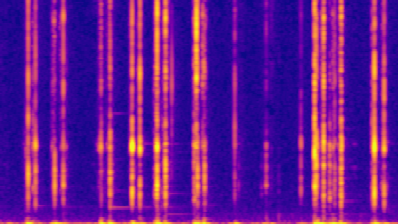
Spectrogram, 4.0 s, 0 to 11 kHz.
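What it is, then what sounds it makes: Plastic key switch tester. Fingertips rapidly press the keys of a small clear plastic 3x3 Cherry MX mechanical key switch tester. The result is quick, irregular bursts of sharp, bright clicks and clacks, centered around 3.8 kHz, each with a dull low thump underneath. Every press dies away almost instantly.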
